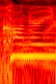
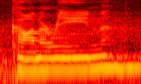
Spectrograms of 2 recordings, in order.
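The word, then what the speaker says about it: coniine: Bit of an obscure Connorine, are there any alternate pronunciations? I have 2. I have Connorine and Connorin.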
